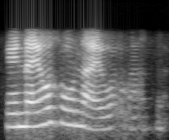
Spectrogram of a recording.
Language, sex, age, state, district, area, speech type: Sindhi, female, 30-45, Madhya Pradesh, Katni, urban, conversation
